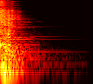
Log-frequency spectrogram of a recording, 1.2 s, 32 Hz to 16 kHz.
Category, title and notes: Sound effects > Objects / House appliances
shot-Bafflebanging-5
banging, impact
